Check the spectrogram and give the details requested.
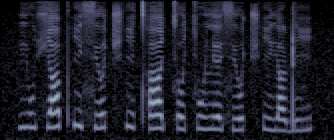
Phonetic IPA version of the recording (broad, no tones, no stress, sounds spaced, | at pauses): j u ç a pʰ i sʲ ɤ t͡ʃʰ i tʰ a c ɤ c u lʲ ɛ sʲ o t͡ʃʰ i j a ɖ i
